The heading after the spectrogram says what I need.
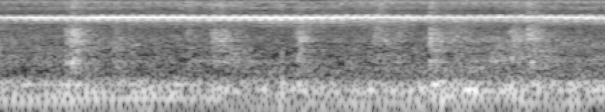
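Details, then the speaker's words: Yongma digital rice cooker powered on but won't cook, with a thin steady whine and cricket-like chirps about twice a second from the control board; suspected voltage drop in the power supply, not confirmed. "Unit sudah menyala, terdengar desis ya, terdengar desis ngerik kayak jangkrik,"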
